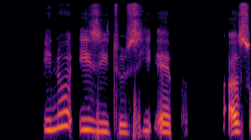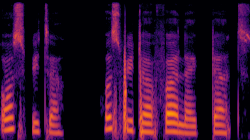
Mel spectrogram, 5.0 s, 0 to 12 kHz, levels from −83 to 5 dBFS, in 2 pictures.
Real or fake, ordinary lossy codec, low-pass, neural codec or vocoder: real; none; 10.8 kHz; none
